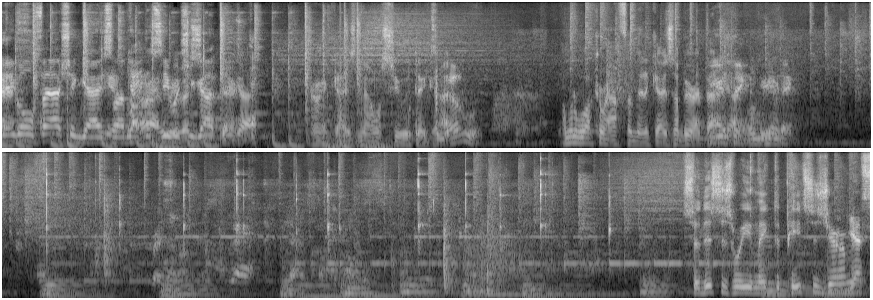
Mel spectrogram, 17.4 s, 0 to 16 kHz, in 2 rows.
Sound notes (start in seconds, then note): 8.9 glass tinkling and people speaking indistinctly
